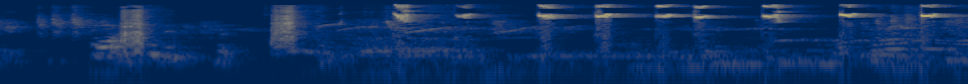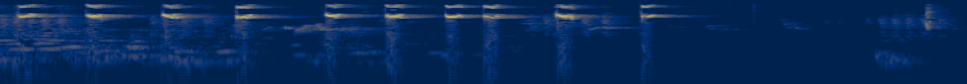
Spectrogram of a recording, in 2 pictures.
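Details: Female grosbeak starling, known locally as jalak rio, used as a lure: a few clicks, then a steady series of high, piercing chips about three per second for six seconds, ending abruptly.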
